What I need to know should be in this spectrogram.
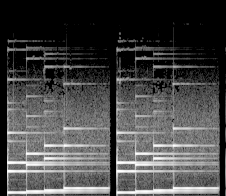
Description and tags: ding dong dang school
